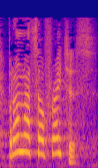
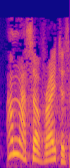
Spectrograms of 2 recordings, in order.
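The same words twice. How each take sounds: First: High, mock-indignant denial; indignant protest. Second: Said in the usual way. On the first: Pastor mocking his own defensive thought, indignant. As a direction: protest your innocence a little too much. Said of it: "But then I thought". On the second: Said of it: "God spoke to me and said".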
